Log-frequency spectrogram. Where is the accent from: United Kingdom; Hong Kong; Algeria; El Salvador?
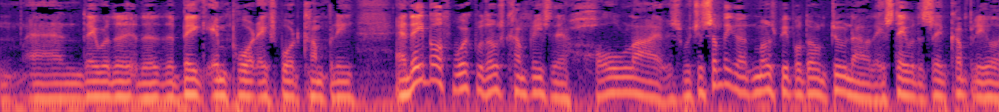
Hong Kong; also born or lived in Mid-Levels, Hong Kong; I grew up in the North Point area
